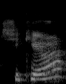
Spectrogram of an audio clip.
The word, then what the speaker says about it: Chekera: So I am so excited to have with me today Chekera. Do I pronounce that right?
